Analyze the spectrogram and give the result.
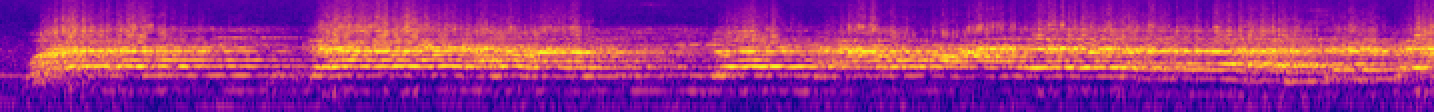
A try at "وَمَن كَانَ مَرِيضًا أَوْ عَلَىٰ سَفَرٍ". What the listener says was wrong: jangan hanya dua harakat anak.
